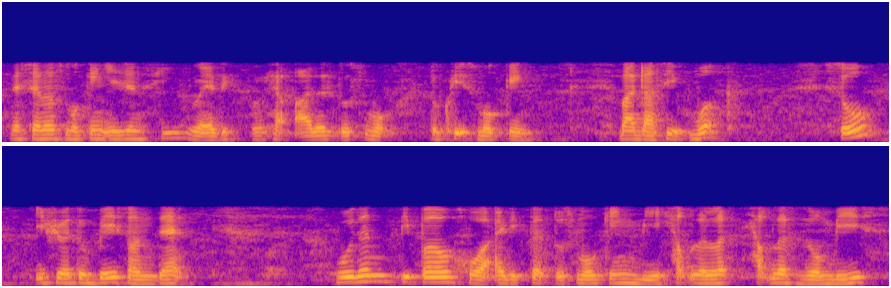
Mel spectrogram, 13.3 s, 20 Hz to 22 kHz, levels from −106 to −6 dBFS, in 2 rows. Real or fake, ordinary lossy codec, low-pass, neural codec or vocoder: real; none; 3.6 kHz; none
